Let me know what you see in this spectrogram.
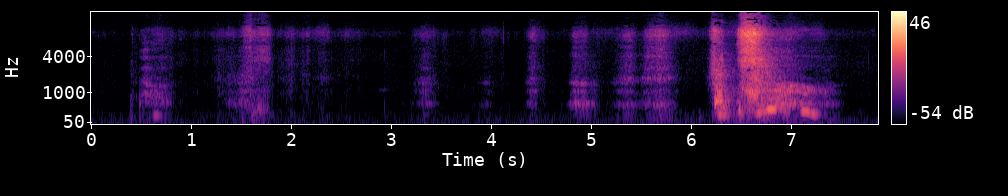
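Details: Female allergy sneezes, about 5 minutes after an earlier sneezing fit: soft sharp inhalations building to a loud explosive sneeze at the end.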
